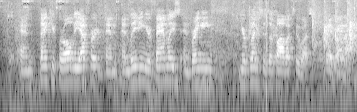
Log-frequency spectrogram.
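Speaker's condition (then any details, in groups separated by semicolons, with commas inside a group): No condition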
